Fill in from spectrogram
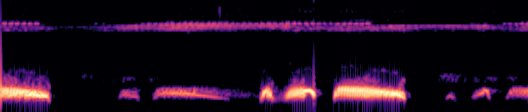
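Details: Caged decoy spotted dove of the 'lambung kuk' kind in a fighting display, giving long mellow coos and short clipped notes in a run, with a click and a constant high-pitched hum in the background.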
